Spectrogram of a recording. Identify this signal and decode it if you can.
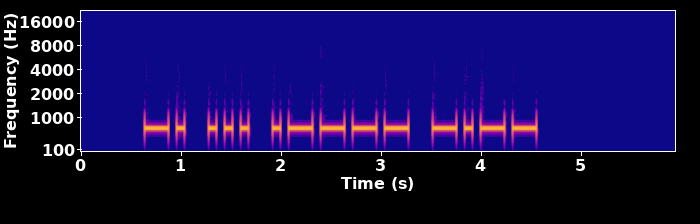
Morse code, heard as a keyed tone, about 15 wpm, 700 Hz. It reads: NS1Y
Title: USA Call Signs - 4 Characters - Repeated 3x - 15wpm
